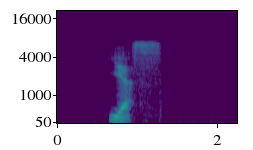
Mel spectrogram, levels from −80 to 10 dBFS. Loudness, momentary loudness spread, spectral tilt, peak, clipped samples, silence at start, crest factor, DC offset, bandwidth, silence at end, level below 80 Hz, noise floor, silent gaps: -37 LUFS; 17 LU; -3.5 dB/octave; -18 dBFS; under 0.1%; 0.65 s; 22 dB; under 0.1%; 7.4 kHz; 0.95 s; -82 dBFS; -79 dBFS; none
